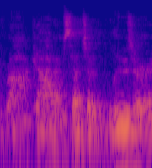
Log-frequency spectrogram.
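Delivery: low, soft self-reproach; mild retold dejection; upset. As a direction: groan quietly at yourself, lightly acted. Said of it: "I was so upset".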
